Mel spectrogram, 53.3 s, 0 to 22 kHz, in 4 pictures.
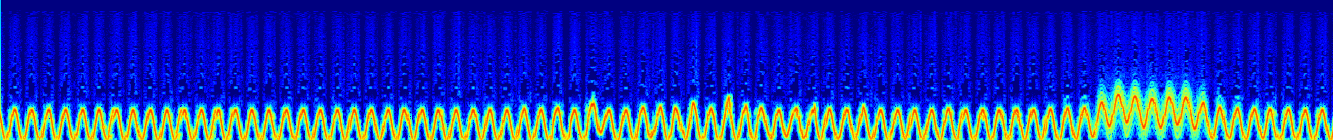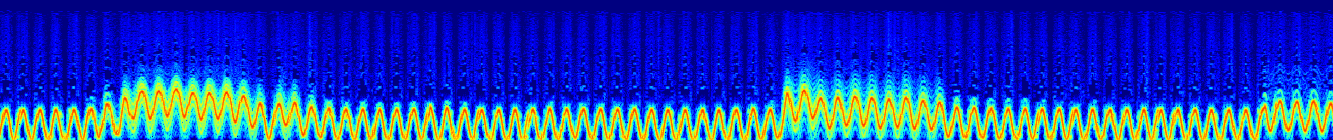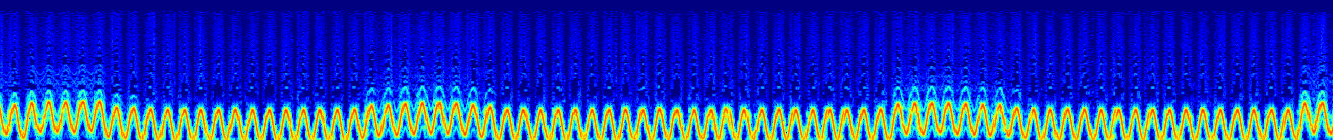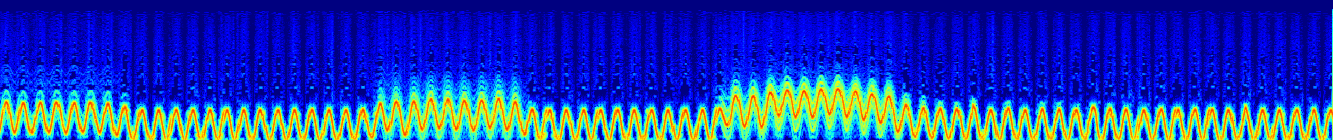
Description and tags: Violin thru FX pedal
Violin through filter fx on Line 6 pedal.
synth, noise, violin, ambient, filter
